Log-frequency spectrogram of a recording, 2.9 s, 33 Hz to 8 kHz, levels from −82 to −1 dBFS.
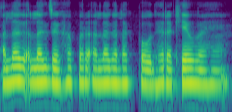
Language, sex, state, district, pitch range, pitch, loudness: Hindi, male, Jharkhand, Ranchi, 135-145 Hz, 140 Hz, -18 LUFS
